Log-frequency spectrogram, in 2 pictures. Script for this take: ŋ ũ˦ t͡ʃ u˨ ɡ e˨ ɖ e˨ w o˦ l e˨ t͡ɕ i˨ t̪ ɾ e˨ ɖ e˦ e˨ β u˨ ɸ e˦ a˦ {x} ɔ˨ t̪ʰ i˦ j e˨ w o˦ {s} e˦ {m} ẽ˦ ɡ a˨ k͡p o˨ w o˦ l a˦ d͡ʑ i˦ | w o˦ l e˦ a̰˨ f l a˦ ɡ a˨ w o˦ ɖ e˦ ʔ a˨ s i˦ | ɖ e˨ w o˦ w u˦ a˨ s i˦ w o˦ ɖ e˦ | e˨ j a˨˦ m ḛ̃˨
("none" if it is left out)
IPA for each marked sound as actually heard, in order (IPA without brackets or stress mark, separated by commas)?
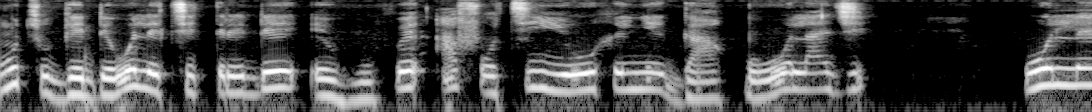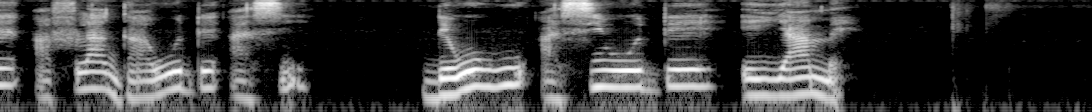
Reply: f, x, ɲ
